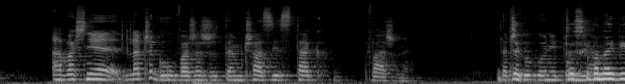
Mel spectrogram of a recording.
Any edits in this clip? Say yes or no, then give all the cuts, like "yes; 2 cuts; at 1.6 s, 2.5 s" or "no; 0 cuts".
no; 0 cuts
